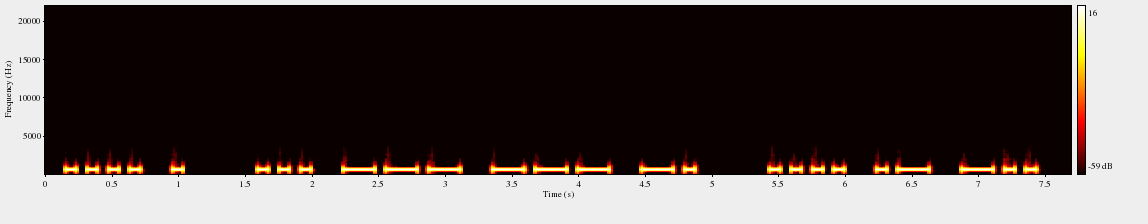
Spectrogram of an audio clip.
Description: Morse code, heard as a keyed tone, about 16 wpm, 700 Hz. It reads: HE SOON HAD
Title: Sentences from Top 1600 Words 15wpm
